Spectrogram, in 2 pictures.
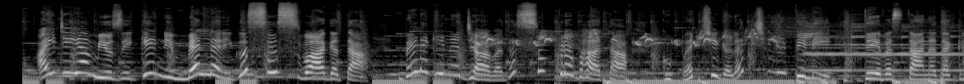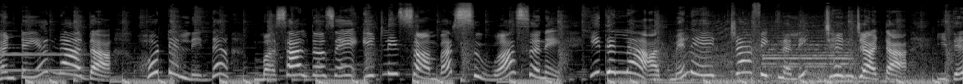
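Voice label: Kannada India female voice over, sales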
